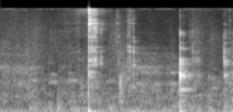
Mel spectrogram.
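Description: Two sharp clinks of a metal ladle knocking against a cooking pot, about a second apart, as melted ghee is scooped out.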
